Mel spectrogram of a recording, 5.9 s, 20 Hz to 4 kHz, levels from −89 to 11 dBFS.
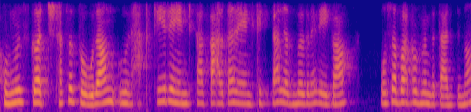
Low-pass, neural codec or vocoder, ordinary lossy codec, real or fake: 3.6 kHz; codec, 16 kHz in and 24 kHz out, 0.6 kbps, FocalCodec, streaming, 2048 codes; none; fake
